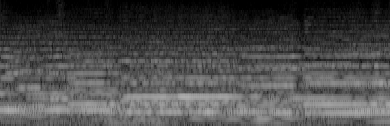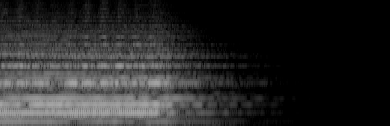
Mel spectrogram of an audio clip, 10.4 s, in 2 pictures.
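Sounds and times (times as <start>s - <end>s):
wind and string ensemble: 0.0s - 8.2s.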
